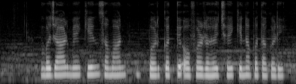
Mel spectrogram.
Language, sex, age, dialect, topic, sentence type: Maithili, female, 41-45, Southern/Standard, agriculture, question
